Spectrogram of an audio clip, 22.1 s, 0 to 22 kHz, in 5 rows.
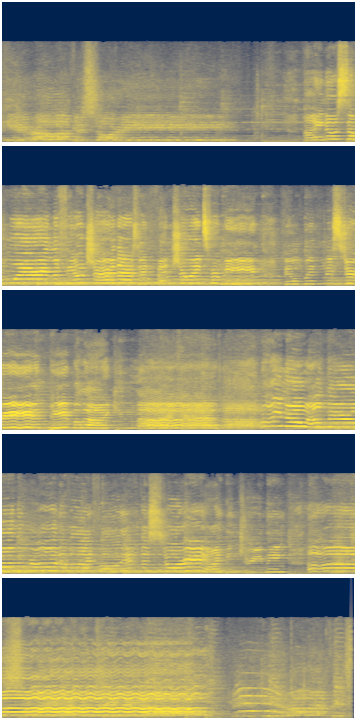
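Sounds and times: choir singing in harmony: 0.0s - 3.1s, 3.9s - 22.0s.

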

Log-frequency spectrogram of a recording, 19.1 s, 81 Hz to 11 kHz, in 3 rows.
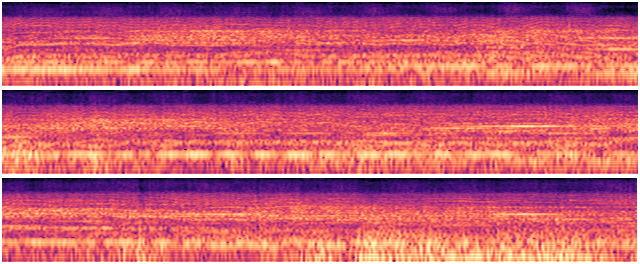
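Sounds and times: drone propellers whining: 0.0s - 19.0s.

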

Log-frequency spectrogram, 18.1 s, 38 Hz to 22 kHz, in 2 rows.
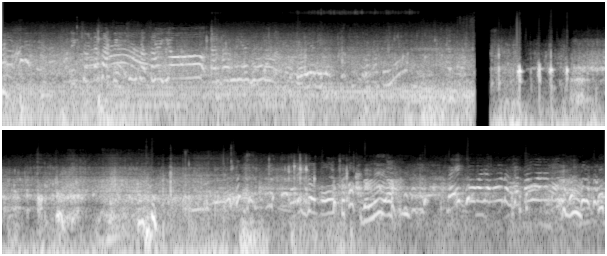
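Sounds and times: voices above water: 0.0s - 7.1s, 11.0s - 18.0s
water noise: 0.0s - 18.0s
muffled underwater gurgling: 4.3s - 14.5s.

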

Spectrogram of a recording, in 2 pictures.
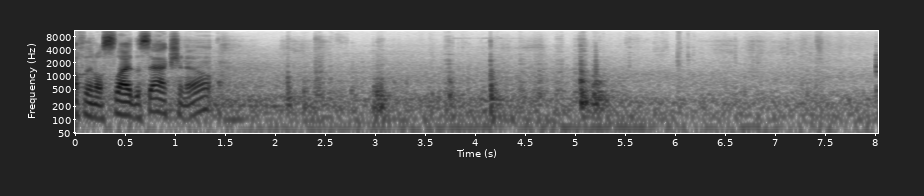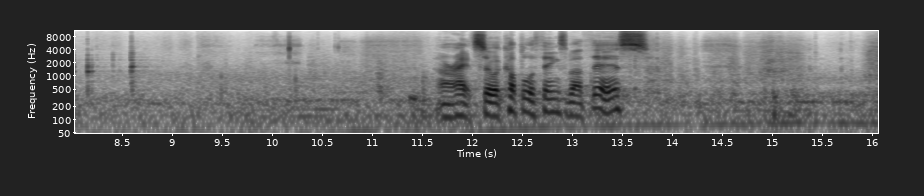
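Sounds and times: light wooden knocks and rubbing: 2.1s - 6.7s, 13.8s - 16.0s.

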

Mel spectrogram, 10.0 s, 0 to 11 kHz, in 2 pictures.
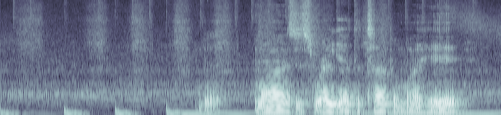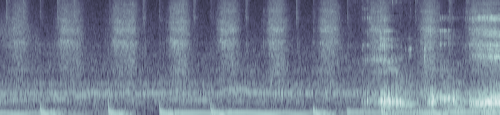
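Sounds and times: hairbrush rasping through hair: 0.0s - 3.9s, 4.7s - 10.0s
brush bumping head: 0.0s - 10.0s.

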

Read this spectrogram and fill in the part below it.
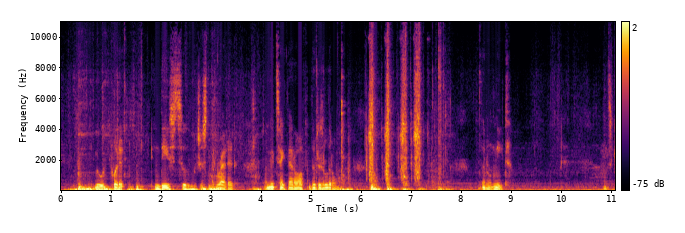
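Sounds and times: impact driver rattling bursts: 6.1s - 7.3s.

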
